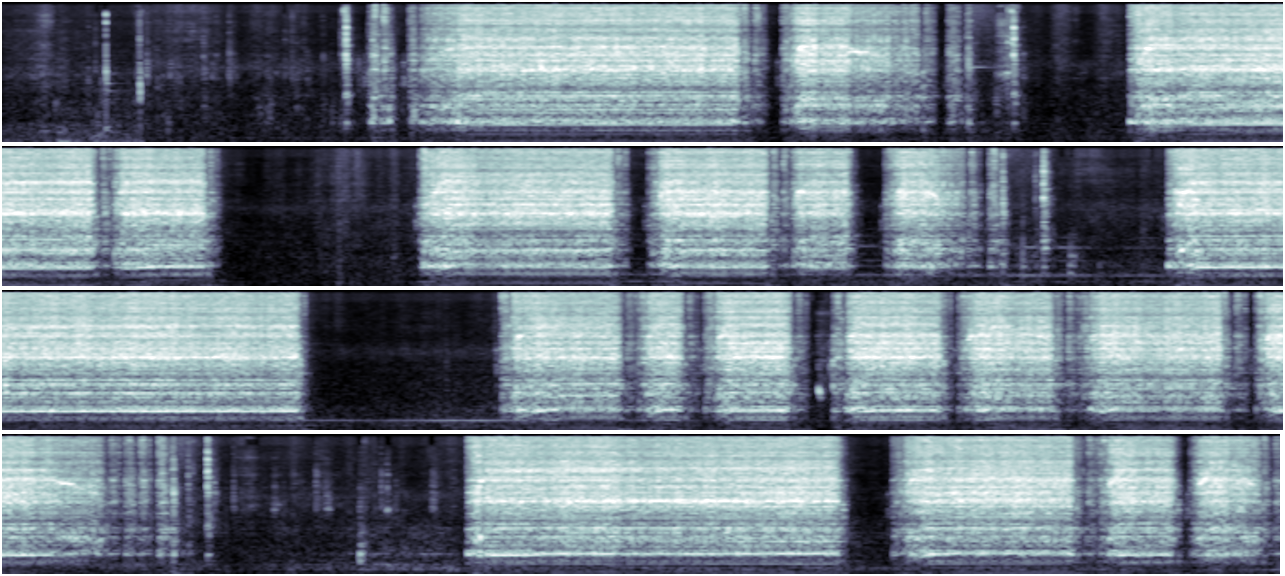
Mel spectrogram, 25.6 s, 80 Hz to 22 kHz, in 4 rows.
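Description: A sewing machine stitches the edge of a fabric casserole carrier with a 1/8 inch seam allowance, running in loud, close bursts of rapid whirring separated by brief pauses.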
